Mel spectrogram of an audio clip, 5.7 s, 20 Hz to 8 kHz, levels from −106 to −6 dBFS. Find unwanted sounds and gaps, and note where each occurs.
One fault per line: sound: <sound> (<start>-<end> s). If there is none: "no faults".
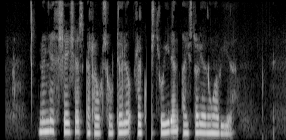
sound: dropout (2.9-3.0 s)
